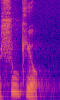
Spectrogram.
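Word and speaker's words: Shukyo (宗教): qui en réalité vient du japonais en prononciation japonaise euh, Shukyo.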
